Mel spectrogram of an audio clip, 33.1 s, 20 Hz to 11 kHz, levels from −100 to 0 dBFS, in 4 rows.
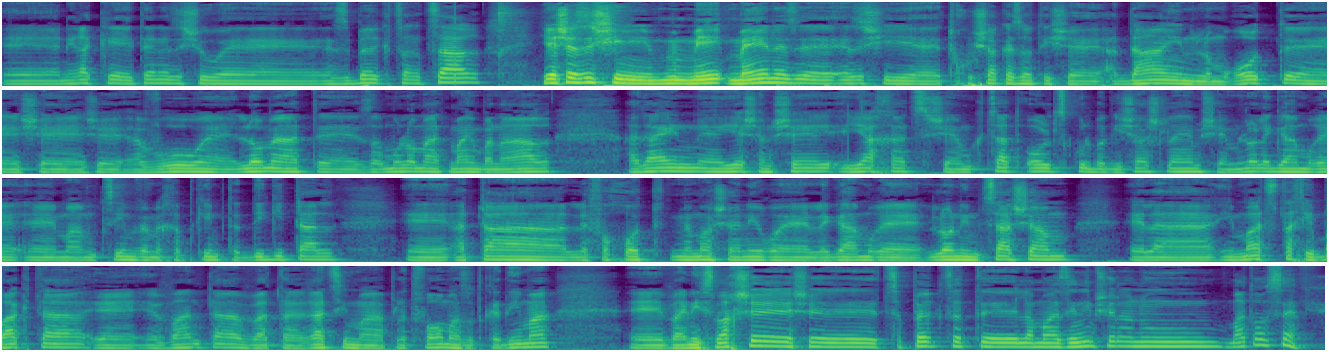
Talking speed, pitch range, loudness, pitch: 140 wpm, 115-140 Hz, -22 LUFS, 125 Hz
